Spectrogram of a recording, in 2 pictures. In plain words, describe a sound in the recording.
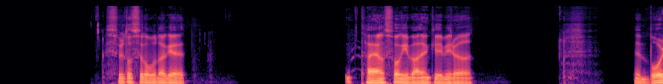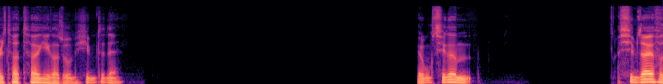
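A young man talks with animation in short bursts, close to a microphone.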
